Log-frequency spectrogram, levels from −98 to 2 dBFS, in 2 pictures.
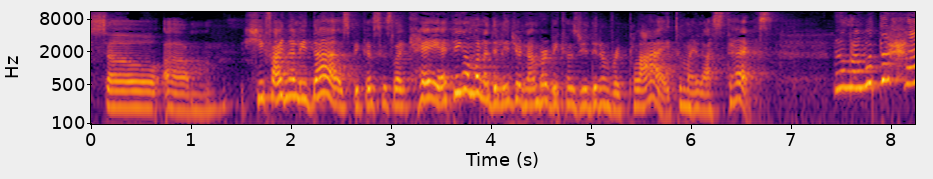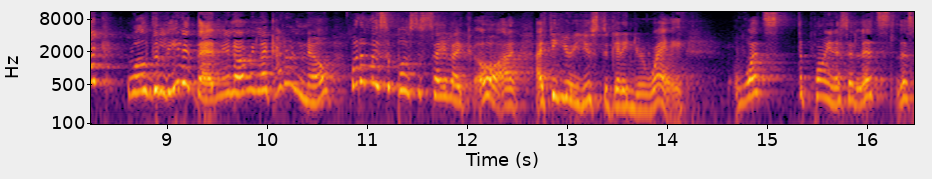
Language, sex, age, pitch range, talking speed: English, female, 40-59, 205-295 Hz, 250 wpm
